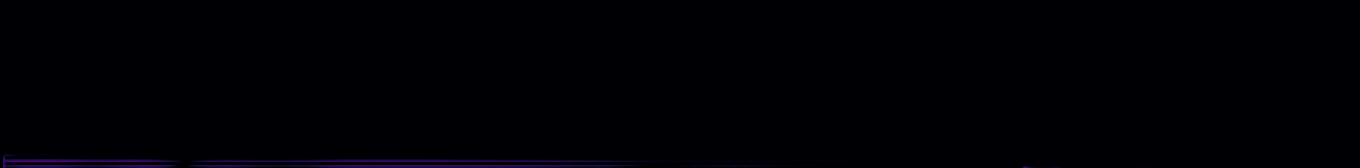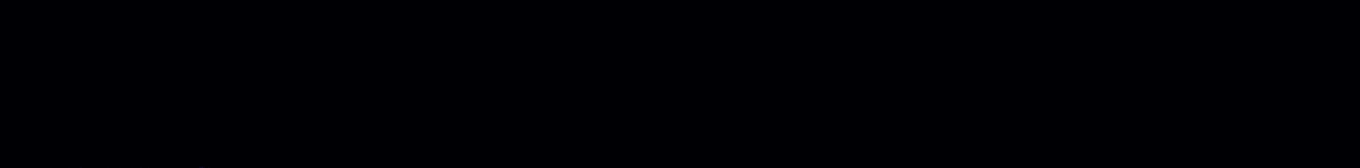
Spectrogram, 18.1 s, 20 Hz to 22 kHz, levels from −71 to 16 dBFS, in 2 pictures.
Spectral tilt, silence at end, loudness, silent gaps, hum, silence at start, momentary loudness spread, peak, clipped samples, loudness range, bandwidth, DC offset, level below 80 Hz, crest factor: -6.5 dB/octave; 7.5 s; -58 LUFS; none; none; 0 s; 14 LU; -36 dBFS; under 0.1%; 12 LU; 6.8 kHz; under 0.1%; -74 dBFS; 26 dB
